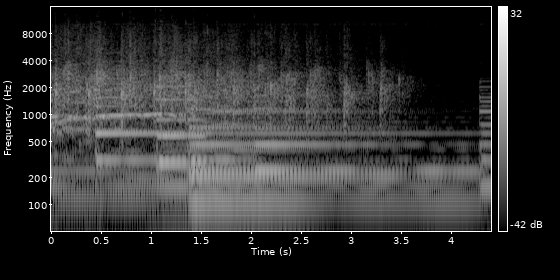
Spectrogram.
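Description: Soft background music of sustained instrumental chords that change about a second and a half in.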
